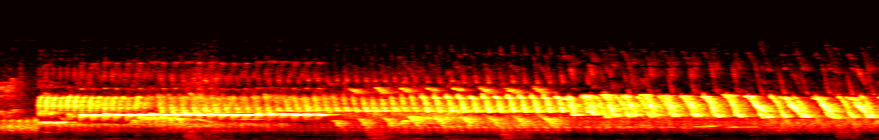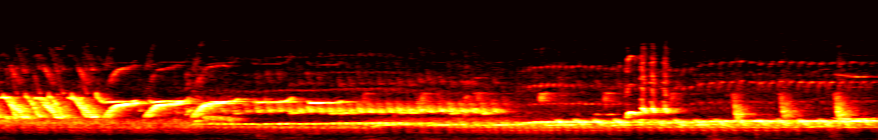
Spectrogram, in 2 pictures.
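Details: Mosaic canary delivering loud, continuous song. Dense, rapid trills change speed and pitch, with rising and falling sweeps. Later comes a lower, steady trilled phrase with a clear whistle on top, followed by a few sharp high notes.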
